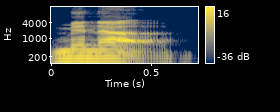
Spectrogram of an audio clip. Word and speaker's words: Mina: a minnow fish it's not like a minnow it's her name is Mina and now don't don't miss pronounce her name if you mispronounce minutes name she is quick to be like hey now look listen my name is Mina not minnow or Mina she gets Mina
